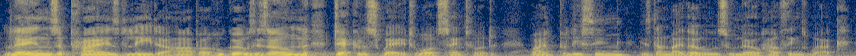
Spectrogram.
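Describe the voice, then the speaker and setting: A senior detective in a radio crime drama, cynical and grandly pompous. His voice is extremely deep and gravelly, and it swings expressively through each sardonic pronouncement. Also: very animated, measured pace, hardly any pauses, heavily acted. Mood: lofty scorn. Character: cynical, ruthless, pompous senior male police officer.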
